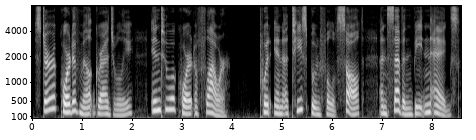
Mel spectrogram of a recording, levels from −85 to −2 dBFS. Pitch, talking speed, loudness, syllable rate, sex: 190 Hz, 145 wpm, -18 LUFS, 3.9 syllables/s, female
